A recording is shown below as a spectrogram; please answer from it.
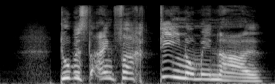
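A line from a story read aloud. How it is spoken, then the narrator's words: Called out. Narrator (German): ruft Abi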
